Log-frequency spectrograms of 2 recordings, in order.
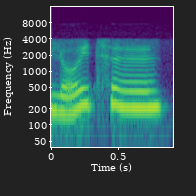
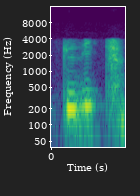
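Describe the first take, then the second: First: The vowel glides as a diphthong. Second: The vowel is a single i-sound. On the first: This is the standard German form. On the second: This is the Alsatian dialect form.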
